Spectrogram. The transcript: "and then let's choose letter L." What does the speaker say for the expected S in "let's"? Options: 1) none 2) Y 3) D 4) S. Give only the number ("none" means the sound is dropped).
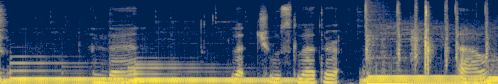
1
